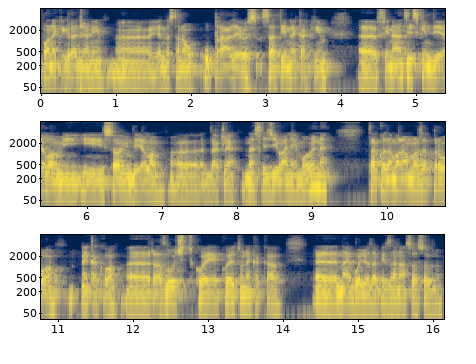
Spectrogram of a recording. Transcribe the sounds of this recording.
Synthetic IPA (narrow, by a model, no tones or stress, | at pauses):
po̞ne̞kiɡɾad͡ʑani | jḛd̪nost̪aʋnoupɾaːʋʎajussat̪iːmne̞kakʋim | finant̪siskimd̪jeːlo̞miːso̞ʋimd̪je̞ːlo̞md̪akle̞naslʎe̞d͡ʑiːʋaɲaimo̞ʋine̞t̪ako̞d̪amoːɾamomo̞ʒd̪apr̩ʋo̞ne̞kakʋo̞ɾazlˠuːt͡ʃi̥t̪kojiekojjet̪uːne̞kakaʋ | naːjbo̞ʎio̞d̪abiɾzanaːso̞sobno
